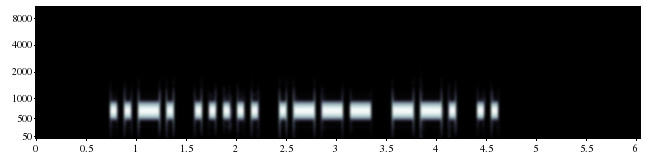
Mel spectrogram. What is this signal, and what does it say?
Morse code, heard as a keyed tone, about 17 wpm, 700 Hz. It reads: F5JGI
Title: DXCC-100 Call Signs - 5 Characters - Repeated 2x - 17wpm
